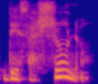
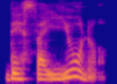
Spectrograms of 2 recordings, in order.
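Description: First: The y sound is like sh. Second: The y sound is soft and gentle. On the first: This is how it sounds in Argentina. "like shh" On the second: This is how it sounds on the Caribbean and Pacific coasts. "more soft"

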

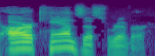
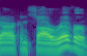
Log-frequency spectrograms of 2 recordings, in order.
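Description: First: Arkansas is said the way Kansas locals say it. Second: Arkansas is said the way Arkansas and Oklahoma say it. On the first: This is the name used by locals in Kansas. "but in Kansas, it's actually the" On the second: This is the name used in Arkansas and Oklahoma. "the Arkansas River in the state of Arkansas and the state of Oklahoma is called the"

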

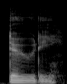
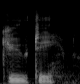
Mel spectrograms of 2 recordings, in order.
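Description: First: It is said in an American accent. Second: It is said in a British accent. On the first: "We don't say duty like everybody else does" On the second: "we say duty"

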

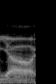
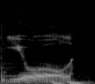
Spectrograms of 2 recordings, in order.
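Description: First: It is said as one contracted syllable. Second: It is said as two full separate words. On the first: This is the usual casual way. The speaker calls it right. "instead of saying y'all" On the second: This sounds oddly formal and weird. The speaker calls it wrong. "he'd be like, you all"

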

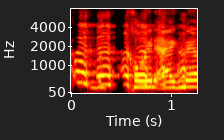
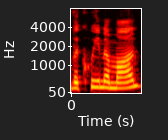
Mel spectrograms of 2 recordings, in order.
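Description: First: The first syllable does not sound like 'queen'. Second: The first syllable sounds like 'queen'. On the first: The speaker calls it wrong. "I had no idea what it was" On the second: The speaker calls it right. "why didn't you spell it Q-U-E-E-N in the first place then?"

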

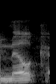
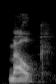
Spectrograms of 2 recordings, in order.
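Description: First: The vowel sounds like a short 'i'. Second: The vowel sounds like an 'e'. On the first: "I don't say milk" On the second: "With an E"

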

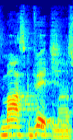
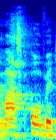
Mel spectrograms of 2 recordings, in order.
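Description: First: No vowel sits between the s and the k. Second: An extra O vowel adds a middle syllable. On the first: The speaker calls it right. "it's Moskvich" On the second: The speaker calls it wrong. "people keep putting that O in there"

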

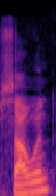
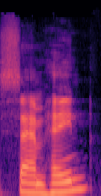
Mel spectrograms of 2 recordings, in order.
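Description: First: The word is not read the way it is spelled. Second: The word is read the way it is spelled. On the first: The speaker calls it right. "but it's pronounced Selwyn" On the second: The speaker calls it wrong. "it looks like Samhain"

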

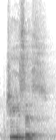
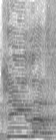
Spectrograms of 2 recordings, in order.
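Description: First: It is said at a normal, quiet volume. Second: It is said much louder.

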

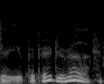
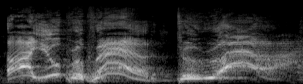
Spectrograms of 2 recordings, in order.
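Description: First: It is said calmly, like a radio announcer. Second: It is said loudly and energetically.

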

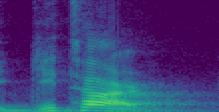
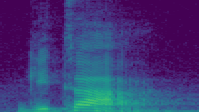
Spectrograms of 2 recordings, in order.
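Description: First: The final R sound is clearly pronounced. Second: The final R sound is left silent. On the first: This is the American pronunciation. "No inglês norte-americano, a letra R no final das palavras sempre é pronunciada" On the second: This is the British pronunciation. "no inglês britânico, a letra R do final das palavras nunca é pronunciada"

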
